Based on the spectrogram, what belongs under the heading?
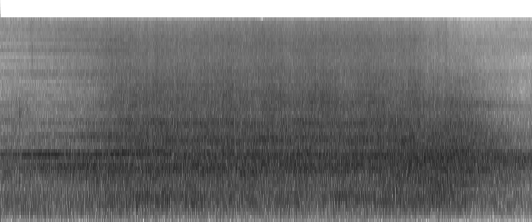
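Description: A train passing through the station at speed on the next track: a steady rush of wheels on rails that builds over the first second or so and fades away near the end.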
